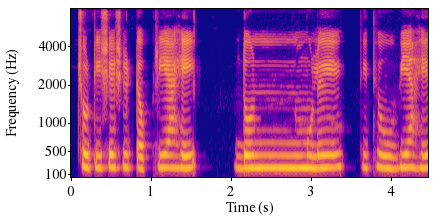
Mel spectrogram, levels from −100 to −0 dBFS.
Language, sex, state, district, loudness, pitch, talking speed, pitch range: Marathi, female, Maharashtra, Aurangabad, -17 LUFS, 220 Hz, 135 wpm, 220-225 Hz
